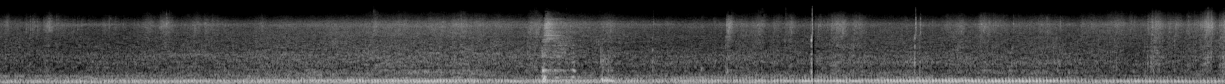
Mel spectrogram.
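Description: A steady low motor hum, with a few short clicks and a brief louder sound about five and a half seconds in.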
